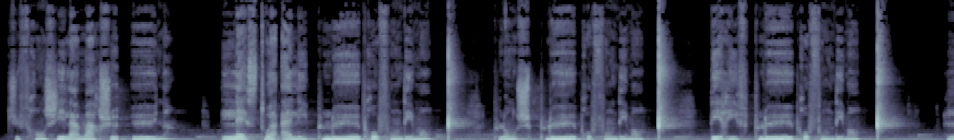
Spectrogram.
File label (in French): Accueillir l'Amour de Soi Hypnose pour Guerir le Coeur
